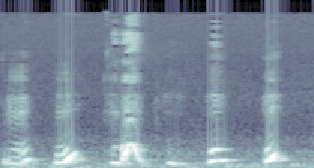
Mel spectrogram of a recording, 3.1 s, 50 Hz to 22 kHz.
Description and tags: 1 hmm sorpresa ovejas
scared, wow, Surprised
